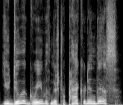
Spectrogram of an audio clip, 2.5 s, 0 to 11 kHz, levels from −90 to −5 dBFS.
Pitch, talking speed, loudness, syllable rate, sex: 180 Hz, 195 wpm, -17 LUFS, 4.3 syllables/s, male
